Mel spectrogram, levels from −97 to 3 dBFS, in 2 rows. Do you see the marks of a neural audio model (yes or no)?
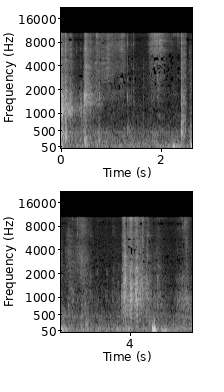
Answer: no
